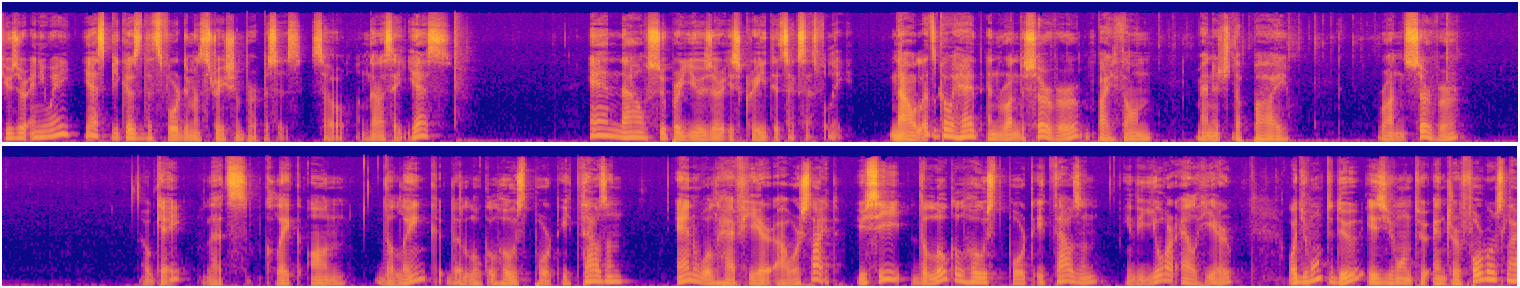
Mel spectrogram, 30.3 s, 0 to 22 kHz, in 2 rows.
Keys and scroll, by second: 2.8 y, 4.5 Return, 9.0-14.6 typing, 25.6 ctrl+4, 29.7-30.3 typing.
